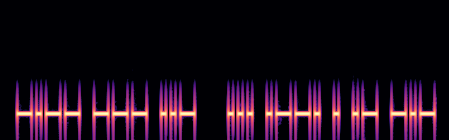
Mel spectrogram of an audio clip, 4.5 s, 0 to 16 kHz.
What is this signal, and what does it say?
Morse code, heard as a keyed tone, about 25 wpm, 700 Hz. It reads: YOU SPEAK
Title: Sentences from Top 1200 Words 25wpm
